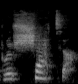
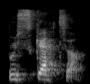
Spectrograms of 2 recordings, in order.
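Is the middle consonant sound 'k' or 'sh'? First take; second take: sh; k. First: The middle consonant is said as 'sh'. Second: The middle consonant is said as 'sk'. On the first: The speaker calls it wrong. "The British, I think probably nine point nine times out of ten, will pronounce it bruschetta" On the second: The speaker calls it right. "is going to be a K sound, so sk"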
